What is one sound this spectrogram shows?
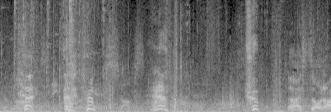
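Hands and feet thump and scrape on wooden planks during a climb.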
